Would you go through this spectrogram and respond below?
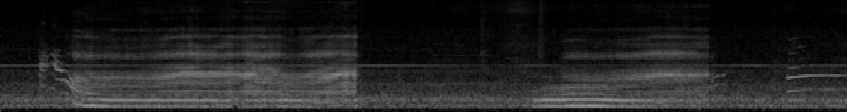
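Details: . Grumpy female domestic cat that won't tolerate being looked at or touched gives long low harmonic yowling growls, one about four seconds then another about two seconds, with a short rising call at the end; indoors, no voices.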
